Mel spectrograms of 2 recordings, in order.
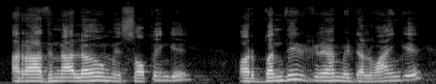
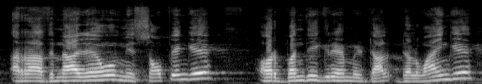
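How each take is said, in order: No difference in how they are said.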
